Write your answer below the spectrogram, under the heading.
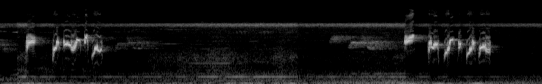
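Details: Red-whiskered bulbul in Vietnamese hót đấu competitive singing, a decoy recording to stimulate other birds: two energetic phrases of quick, bright slurred whistles separated by a long quiet gap, with a faint low hum and constant high whine.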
